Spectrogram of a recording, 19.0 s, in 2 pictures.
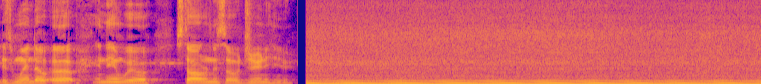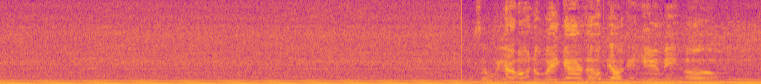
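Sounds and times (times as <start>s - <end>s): car engine droning at cruise: 3.8s - 19.0s.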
